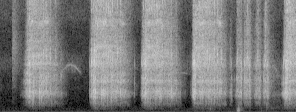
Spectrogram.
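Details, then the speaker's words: Gel blaster gearbox (SCAR build) during shimming, all shims on top of sector gear: short motor bursts each with a dry scraping whir as sector gear bottom rubs spur gear face; fix is moving a shim underneath. "it's not too bad, but you can hear that sector rubbing on the face of the spur."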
